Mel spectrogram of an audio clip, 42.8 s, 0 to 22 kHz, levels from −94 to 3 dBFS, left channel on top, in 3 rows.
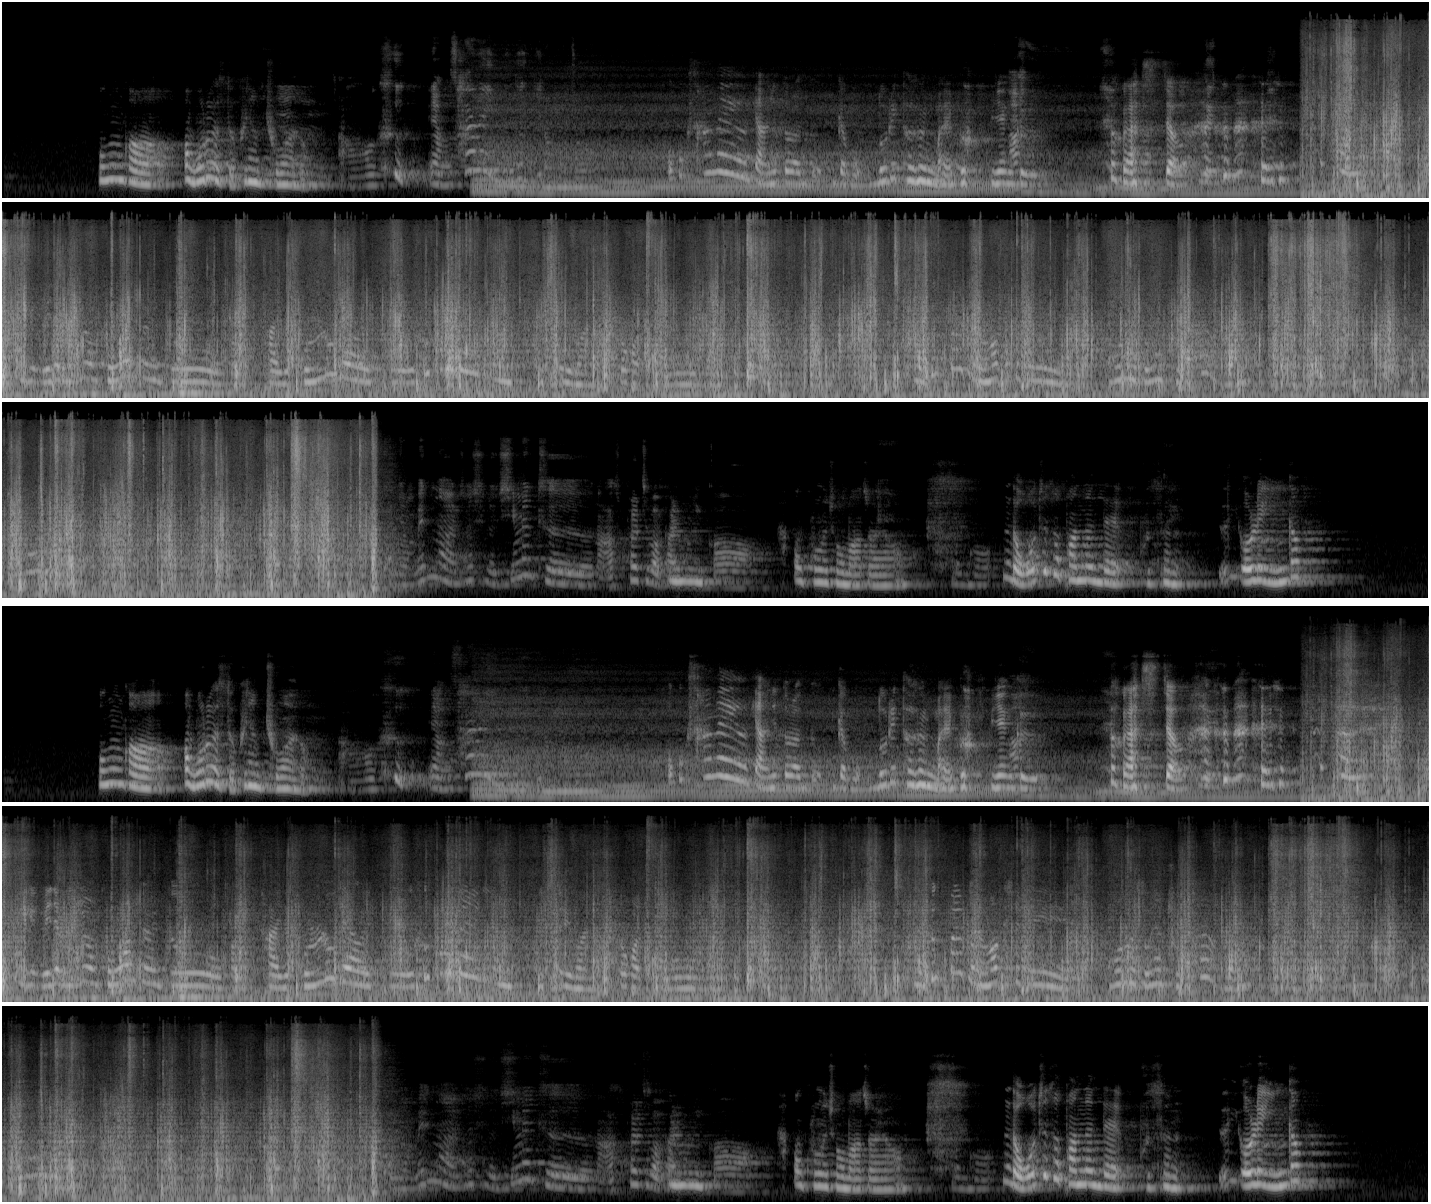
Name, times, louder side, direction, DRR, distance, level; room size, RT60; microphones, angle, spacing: voice 1, 1.0-3.2 6.6-10.3 11.1-13.8 14.4-21.5 23.4-25.0 25.3-26.8 35.2-35.5 36.5-38.1 38.5-40.4 40.7-41.5, right 1 dB, 55° right, 8 dB, 1.3 m, -37 dB
voice 2, 2.6-5.9 10.1-10.2 11.0-11.1 11.9-12.1 12.6-12.7 13.3-14.1 16.7-16.9 19.8-20.5 21.1-22.3 24.9-25.2 26.9-30.5 31.2-31.6 32.3-36.1 37.3-37.6 38.0-38.4 40.1-40.4, left 1 dB, 85° left, 4 dB, 2.6 m, -51 dB
sound 1, 4.7-21.4, equal, ahead, 3.9 m, -50 dB
sound 2, 13.0-32.3, left 4 dB, 35° left, 0.8 m, -34 dB
28.0 x 20.0 x 5.2 m, 0.85 s
head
